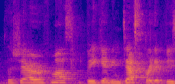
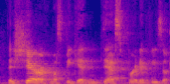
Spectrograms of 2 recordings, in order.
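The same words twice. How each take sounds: First: It is read in a different character voice. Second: It is read in the gruff character voice. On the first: The line sounds like the right character. The speaker calls it right. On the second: The line sounds like the wrong character. The speaker calls it wrong.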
